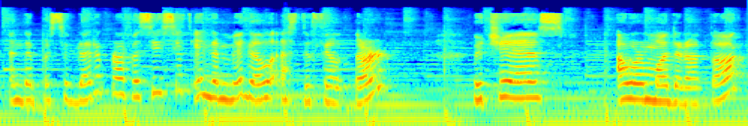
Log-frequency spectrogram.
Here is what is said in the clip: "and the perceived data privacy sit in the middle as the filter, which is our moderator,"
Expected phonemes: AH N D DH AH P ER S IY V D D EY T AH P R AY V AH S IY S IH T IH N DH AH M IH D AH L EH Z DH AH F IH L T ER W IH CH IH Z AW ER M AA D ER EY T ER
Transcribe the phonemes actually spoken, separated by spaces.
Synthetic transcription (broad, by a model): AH N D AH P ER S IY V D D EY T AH P R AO F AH S IY S IH T IH N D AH M IH D AH L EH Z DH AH F IH L T ER W IH CH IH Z AW ER M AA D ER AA T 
